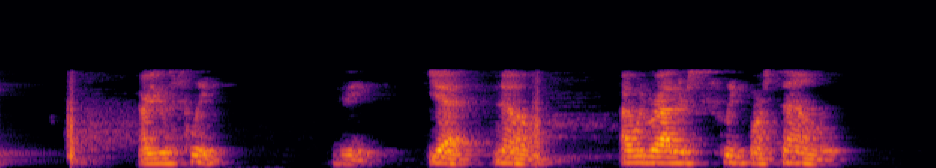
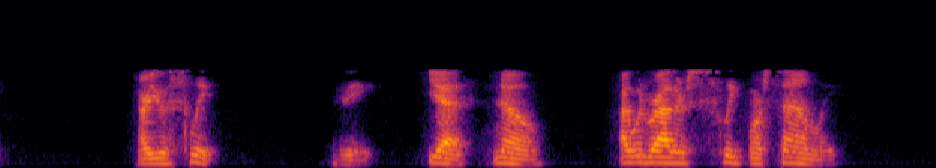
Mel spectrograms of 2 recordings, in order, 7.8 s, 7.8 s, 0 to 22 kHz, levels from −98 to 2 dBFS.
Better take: second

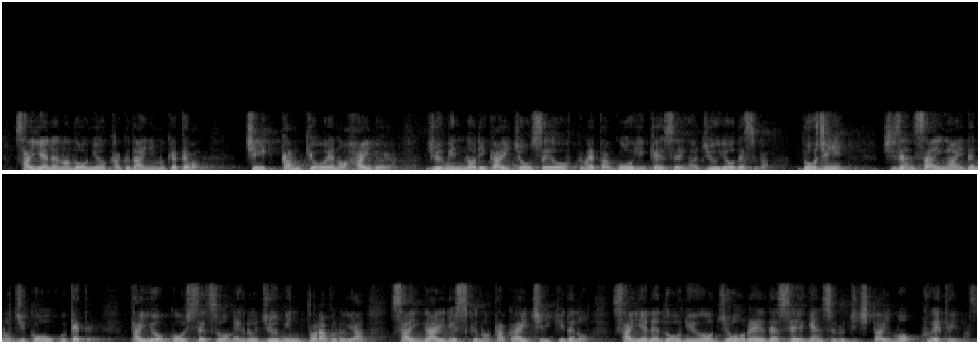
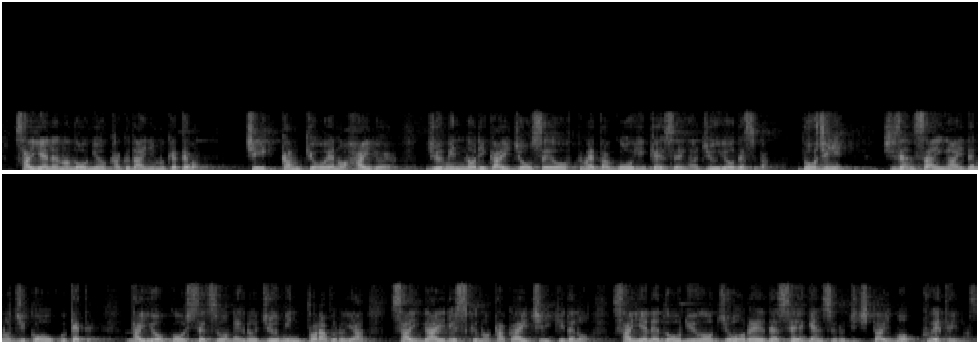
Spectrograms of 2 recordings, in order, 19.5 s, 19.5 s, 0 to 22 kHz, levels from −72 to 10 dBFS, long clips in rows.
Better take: first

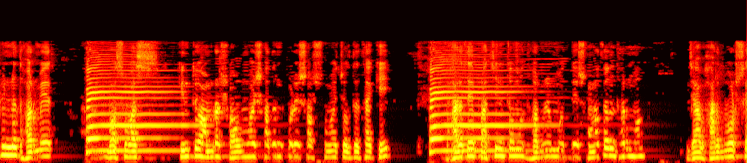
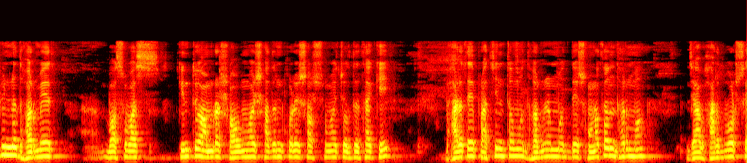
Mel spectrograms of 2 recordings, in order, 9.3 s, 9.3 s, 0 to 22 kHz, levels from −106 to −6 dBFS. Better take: second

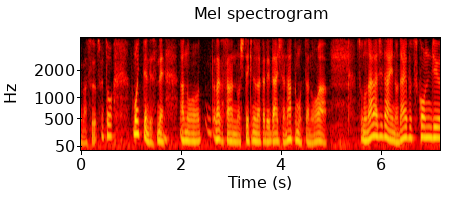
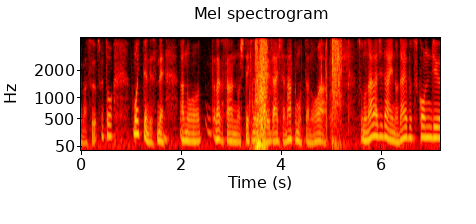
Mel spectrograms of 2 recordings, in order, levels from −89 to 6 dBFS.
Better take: first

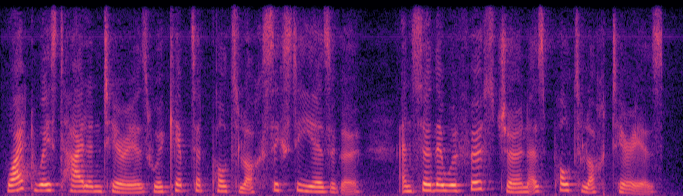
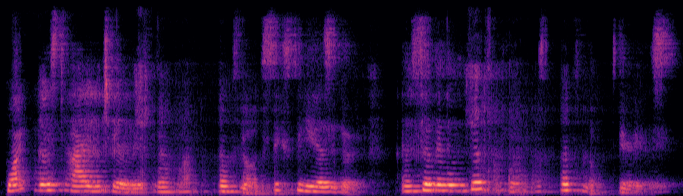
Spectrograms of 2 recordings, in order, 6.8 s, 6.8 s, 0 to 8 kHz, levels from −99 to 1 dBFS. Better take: first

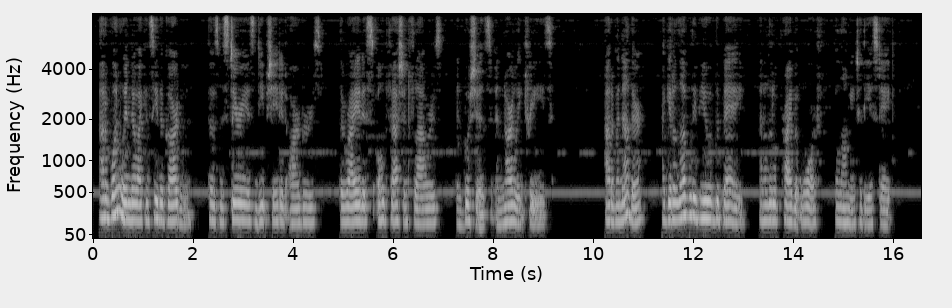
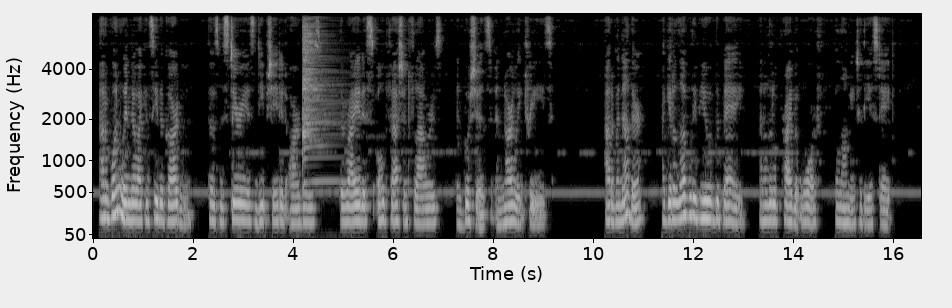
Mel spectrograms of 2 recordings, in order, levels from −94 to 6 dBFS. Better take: first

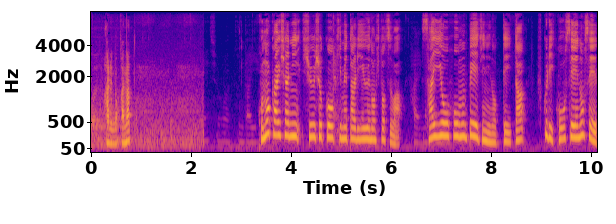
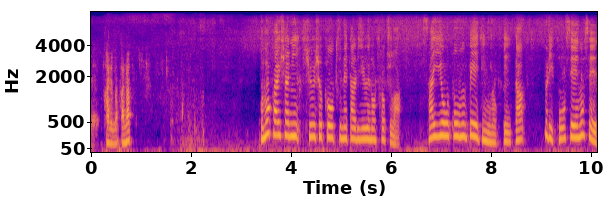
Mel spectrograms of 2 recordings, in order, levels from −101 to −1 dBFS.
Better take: first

